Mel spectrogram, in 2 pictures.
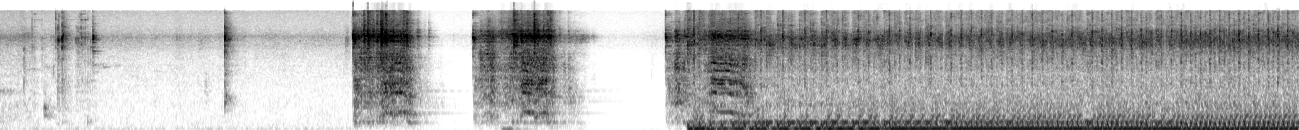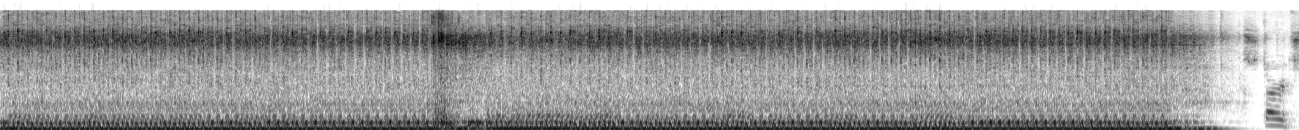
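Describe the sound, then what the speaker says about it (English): Honda Rebel motorcycle engine idling after its gelled carburetor was cleaned, a loud steady mid-pitched rumble running close-up for most of the stretch, preceded by a few short handling noises and brief silences. "I think I got the motorcycle running pretty good."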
